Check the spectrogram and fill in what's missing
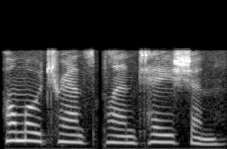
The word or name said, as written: homotransplantation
